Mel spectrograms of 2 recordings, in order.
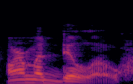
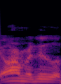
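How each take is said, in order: First: The word is said slowly and clearly. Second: The word is said very fast.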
